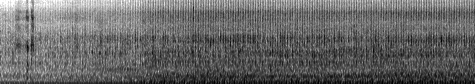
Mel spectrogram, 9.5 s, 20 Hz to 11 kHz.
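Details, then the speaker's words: Daihatsu Rocky Fourtrack diesel, barn-stored about 5 years, firing up after preheating, then settling into a steady low idle that builds slightly and holds even, no misfire; started easier than expected, normal idle. "That started a lot easier than I expected."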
